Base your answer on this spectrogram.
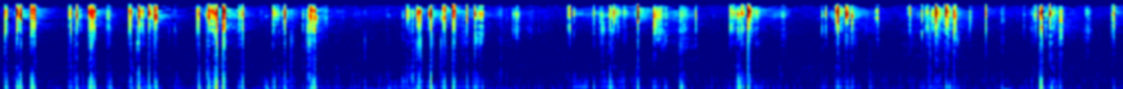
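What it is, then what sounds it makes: Acrylic nails clicking and scratching. Long pink and black acrylic press-on nails are pinched together at the tips of both hands, clicking and scratching against each other. The result is rapid bursts of quiet, dry, bright clicks and scratchy rasps that stop instantly with no ring.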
